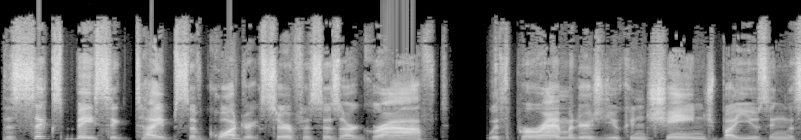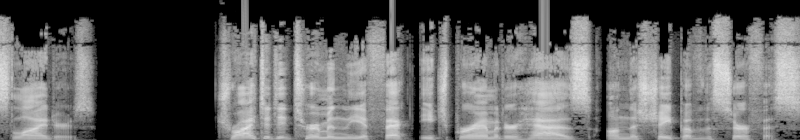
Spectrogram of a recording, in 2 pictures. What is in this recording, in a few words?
narration; CALCULUS 7E; cengage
